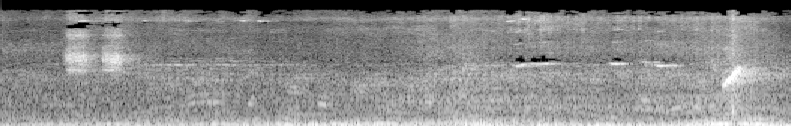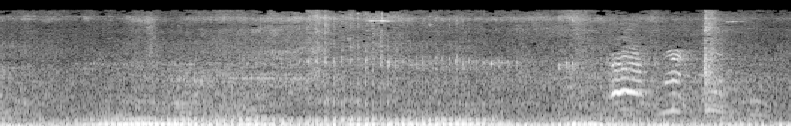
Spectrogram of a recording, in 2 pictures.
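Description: Street traffic: the steady low rumble of car and motorbike engines, swelling in the middle, with indistinct voices of passers-by. A brief rising squeak about five seconds in.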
